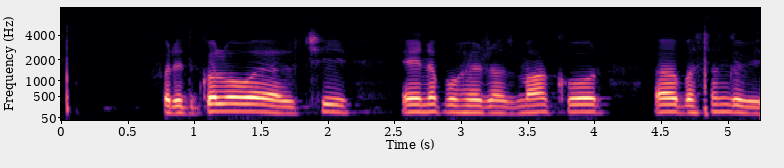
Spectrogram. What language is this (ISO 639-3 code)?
pus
